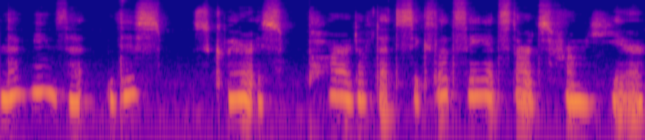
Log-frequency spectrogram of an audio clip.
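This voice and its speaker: At a very slow pace, the speaker is soft-spoken. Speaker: ASMR creator. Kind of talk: ASMR soft-spoken puzzle session.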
